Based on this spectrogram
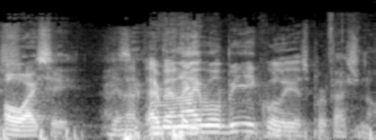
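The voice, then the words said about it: Put-on English accent, grave. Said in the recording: “I am talking in an English accent. ... Your accent has become more grave.”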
